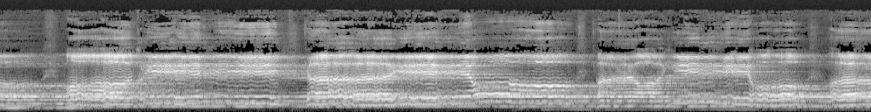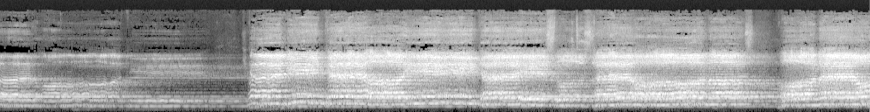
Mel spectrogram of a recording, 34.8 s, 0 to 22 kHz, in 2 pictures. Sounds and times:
Mantra: 0:00.0 - 0:21.6, 0:22.3 - 0:34.8.

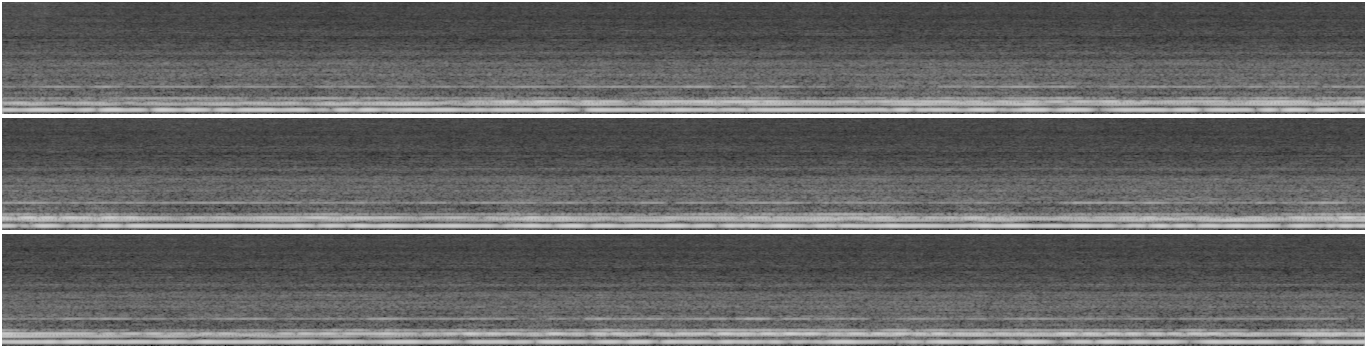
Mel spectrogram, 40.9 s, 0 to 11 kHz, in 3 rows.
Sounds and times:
Singing bowl: 0:00.0 - 0:40.8.

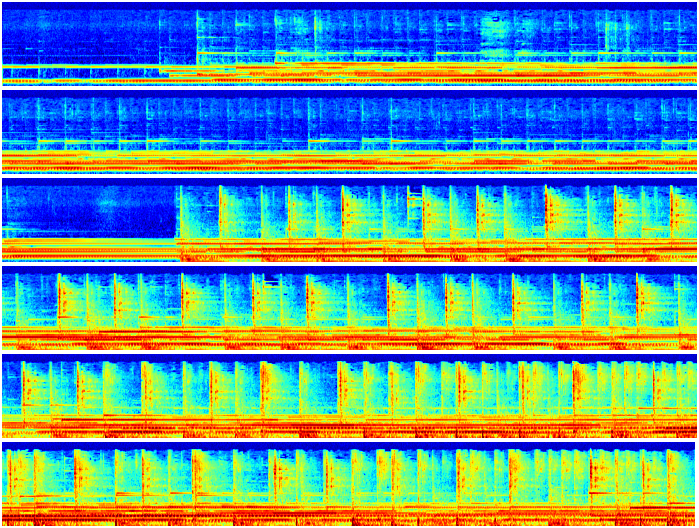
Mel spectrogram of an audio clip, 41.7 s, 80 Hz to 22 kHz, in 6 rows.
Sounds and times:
Music: 0:00.0 - 0:41.6.

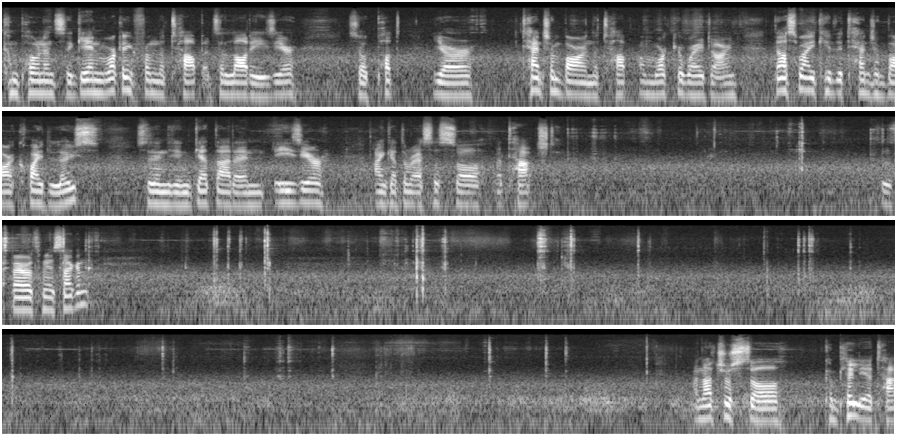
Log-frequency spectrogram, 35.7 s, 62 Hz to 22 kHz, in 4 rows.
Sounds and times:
Speech: 0:00.0 - 0:14.5, 0:17.7 - 0:18.8, 0:33.7 - 0:35.7.

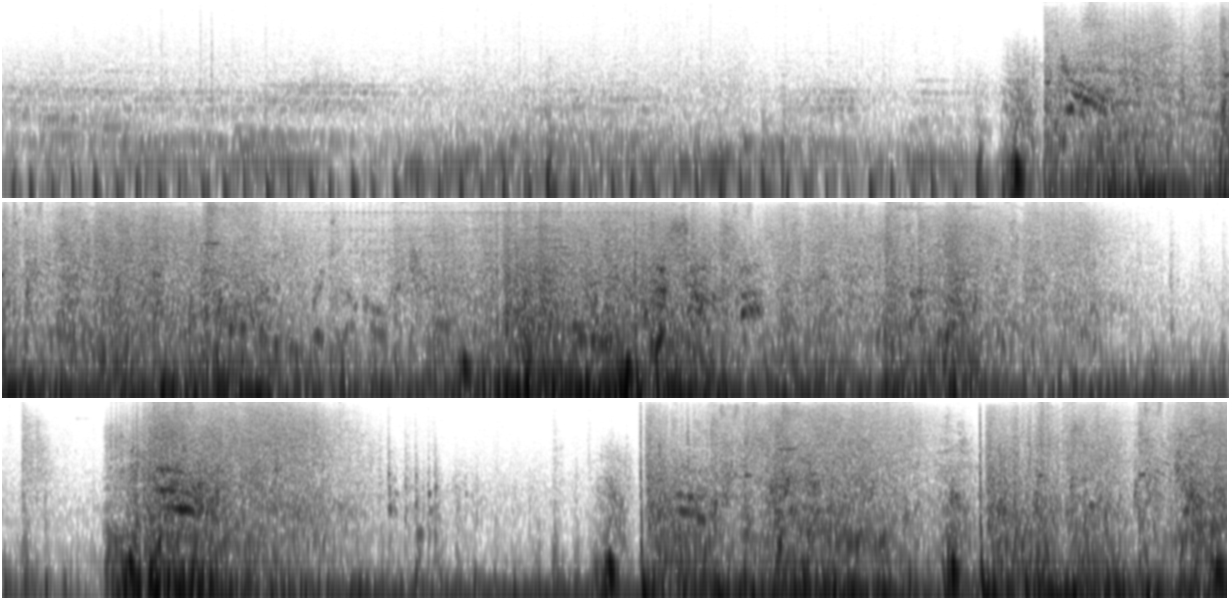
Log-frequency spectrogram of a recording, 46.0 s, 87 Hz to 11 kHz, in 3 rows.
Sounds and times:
Speech: 0:18.3 - 0:20.2.

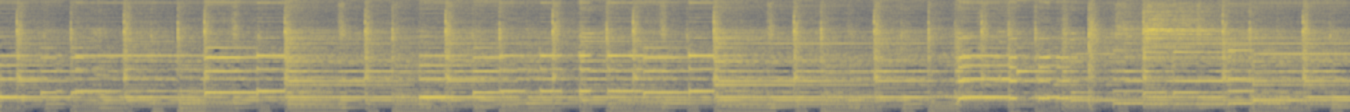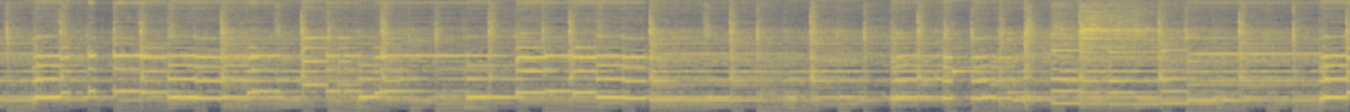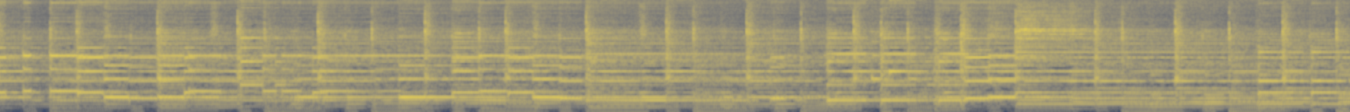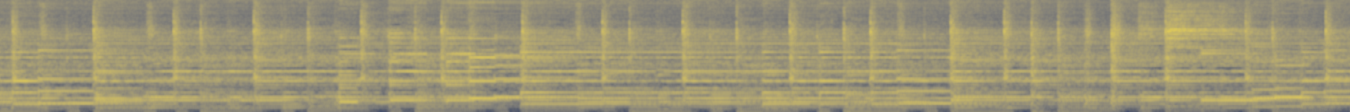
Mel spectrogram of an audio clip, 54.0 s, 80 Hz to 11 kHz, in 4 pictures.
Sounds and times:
Background music: 0:00.0 - 0:54.0
Rhythm and blues: 0:00.0 - 0:54.0.

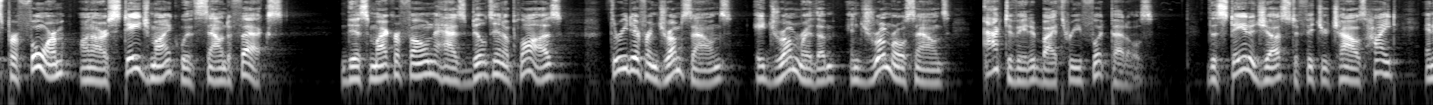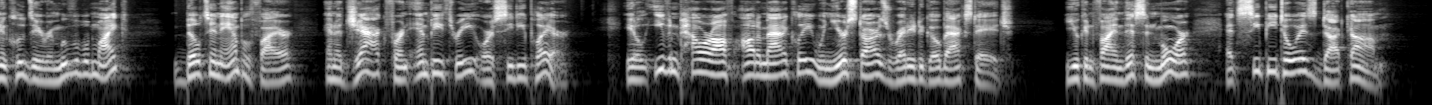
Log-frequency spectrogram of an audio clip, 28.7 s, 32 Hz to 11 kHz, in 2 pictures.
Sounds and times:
Speech: 0:00.0 - 0:28.4.

